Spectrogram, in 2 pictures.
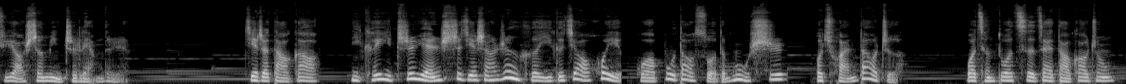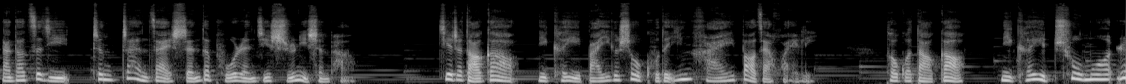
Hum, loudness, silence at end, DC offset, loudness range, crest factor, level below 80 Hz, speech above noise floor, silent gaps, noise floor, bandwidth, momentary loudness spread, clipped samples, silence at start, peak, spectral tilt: none; -19 LUFS; 0 s; under 0.1%; 5 LU; 16 dB; -54 dBFS; 31 dB; none; -50 dBFS; 18 kHz; 9 LU; under 0.1%; 0 s; -2 dBFS; -5 dB/octave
